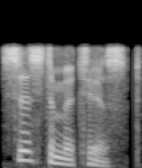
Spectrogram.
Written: systematist

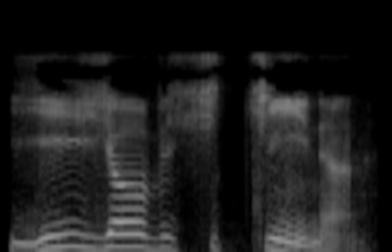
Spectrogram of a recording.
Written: yezhovshchina

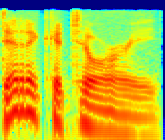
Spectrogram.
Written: dedicatory

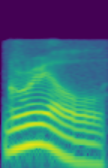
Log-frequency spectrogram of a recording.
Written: grille

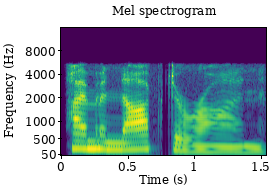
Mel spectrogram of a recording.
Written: hymenopteron

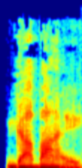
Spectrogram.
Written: gabbai

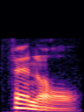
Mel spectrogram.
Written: fennel

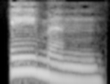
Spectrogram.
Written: Aman

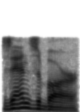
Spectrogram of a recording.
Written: Zanzibar

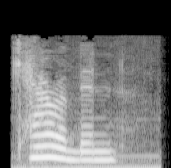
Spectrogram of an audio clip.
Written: carabin

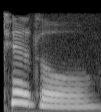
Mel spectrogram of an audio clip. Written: tittle

